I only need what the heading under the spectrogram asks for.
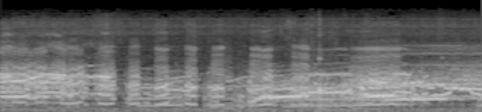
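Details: Free-range young hens at a chicken farm on the Lower Rhine, Germany. Many birds cluck and croon at once, giving rapid, choppy notes and rising and falling whines that layer into a busy chatter.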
